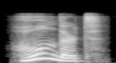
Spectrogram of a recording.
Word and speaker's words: honderd: Honderd.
